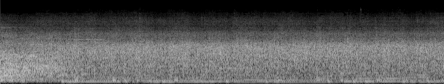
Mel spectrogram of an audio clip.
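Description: Audience applause with music playing underneath, steady throughout.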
